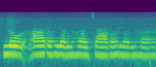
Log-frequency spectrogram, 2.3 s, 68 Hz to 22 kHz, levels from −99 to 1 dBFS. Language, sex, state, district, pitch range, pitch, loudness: Bhojpuri, female, Uttar Pradesh, Gorakhpur, 195-205 Hz, 200 Hz, -15 LUFS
